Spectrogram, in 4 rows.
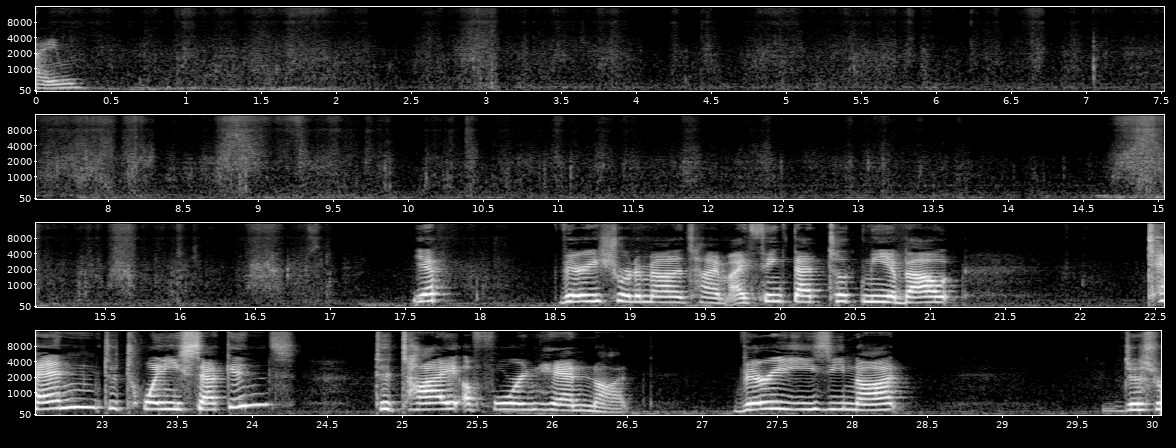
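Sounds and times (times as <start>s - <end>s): fabric rustling and swishing: 0.0s - 20.2s.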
